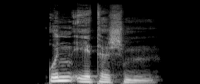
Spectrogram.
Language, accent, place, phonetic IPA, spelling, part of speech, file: German, Germany, Berlin, [ˈʊnˌʔeːtɪʃm̩], unethischem, adjective, De-unethischem.ogg
- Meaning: strong dative masculine/neuter singular of unethisch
